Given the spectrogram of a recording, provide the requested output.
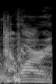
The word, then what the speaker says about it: Patwari: Like, I don't even know if I know how to pronounce your last name properly. – Patwari. – Patwari. – Oh, I said Patwari. – No, you said it. – You said it right.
